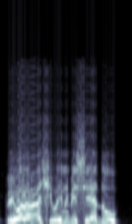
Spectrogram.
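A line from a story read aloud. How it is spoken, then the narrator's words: Shout. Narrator (Russian): Егорша крикнул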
